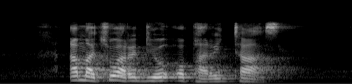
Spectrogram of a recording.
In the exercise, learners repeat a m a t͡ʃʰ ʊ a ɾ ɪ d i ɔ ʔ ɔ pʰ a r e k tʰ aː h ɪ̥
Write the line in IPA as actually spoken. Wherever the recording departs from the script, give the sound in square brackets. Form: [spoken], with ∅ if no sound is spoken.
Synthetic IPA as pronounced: a m a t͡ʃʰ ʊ a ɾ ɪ d i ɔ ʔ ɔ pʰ a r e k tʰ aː [s] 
